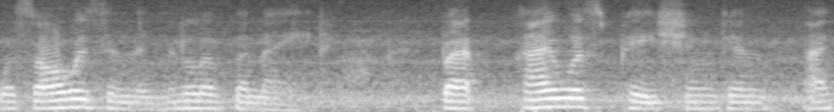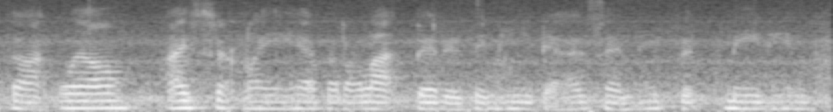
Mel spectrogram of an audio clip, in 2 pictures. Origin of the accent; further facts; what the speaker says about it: Nashville, Michigan, United States; was close to my hometown of Nashville, Michigan.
